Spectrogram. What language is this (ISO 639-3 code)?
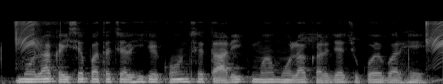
hne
